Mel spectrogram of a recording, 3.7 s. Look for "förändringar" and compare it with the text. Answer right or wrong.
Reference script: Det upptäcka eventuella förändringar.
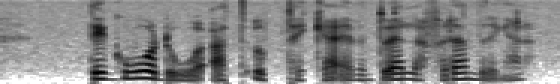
right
